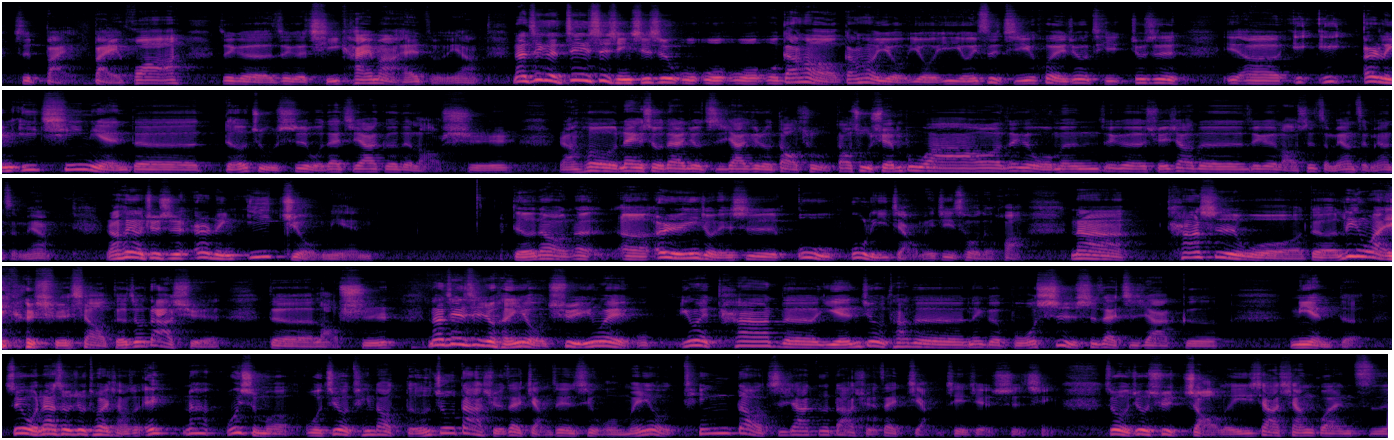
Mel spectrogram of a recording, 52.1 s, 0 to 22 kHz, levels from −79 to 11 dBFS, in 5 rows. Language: Chinese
